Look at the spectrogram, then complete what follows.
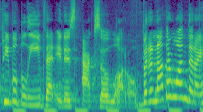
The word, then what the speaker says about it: axolotl: most part, most people believe that it is axolotl.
